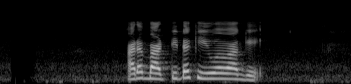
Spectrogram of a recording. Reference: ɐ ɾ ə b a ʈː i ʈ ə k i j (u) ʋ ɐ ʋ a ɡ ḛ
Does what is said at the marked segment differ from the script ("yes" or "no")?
no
